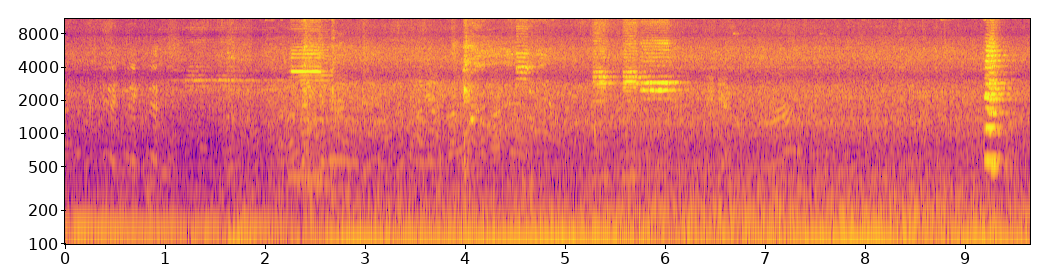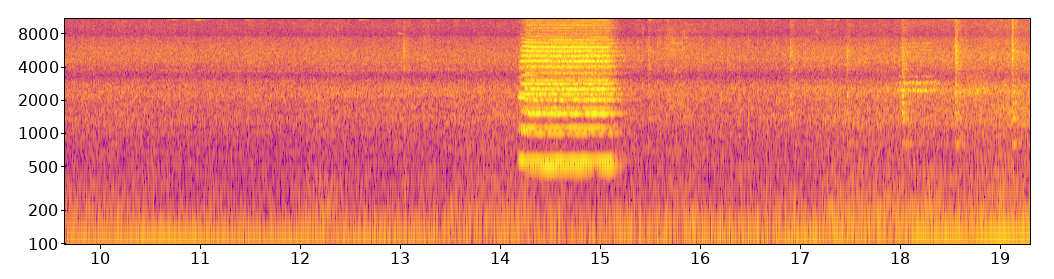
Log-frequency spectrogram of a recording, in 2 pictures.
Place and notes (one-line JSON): {"title": "Dharwad, Old bus station, Bus departure", "date": "2009-10-20 14:09:00", "latitude": "15.46", "longitude": "75.01", "altitude": "720", "timezone": "Asia/Kolkata"}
